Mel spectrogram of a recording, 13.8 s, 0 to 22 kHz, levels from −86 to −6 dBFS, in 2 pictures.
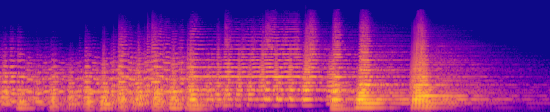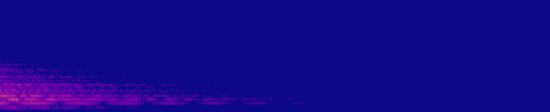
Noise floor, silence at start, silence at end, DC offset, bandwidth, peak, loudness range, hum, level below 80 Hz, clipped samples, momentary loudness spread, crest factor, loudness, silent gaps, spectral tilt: under -90 dBFS; 0 s; 7.3 s; under 0.1%; 15 kHz; -2 dBFS; 6 LU; none; -58 dBFS; under 0.1%; 10 LU; 24 dB; -22 LUFS; none; -4.5 dB/octave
